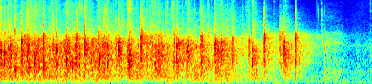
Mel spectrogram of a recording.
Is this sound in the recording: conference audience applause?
yes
